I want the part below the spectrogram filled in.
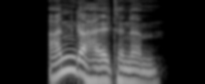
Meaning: strong dative masculine/neuter singular of angehalten
- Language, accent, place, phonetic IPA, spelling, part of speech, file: German, Germany, Berlin, [ˈanɡəˌhaltənəm], angehaltenem, adjective, De-angehaltenem.ogg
